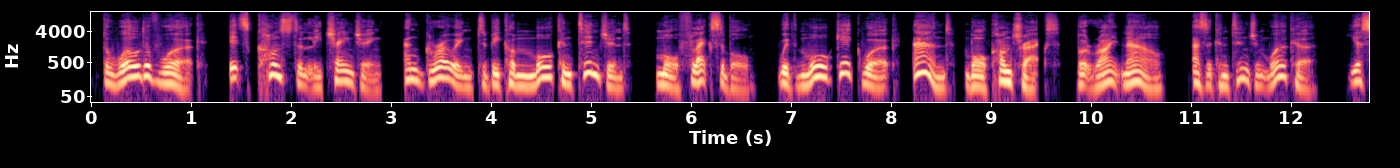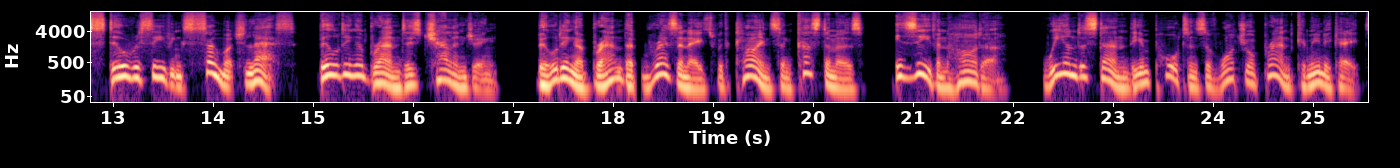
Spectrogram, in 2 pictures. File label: UK Corporate, voiceover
